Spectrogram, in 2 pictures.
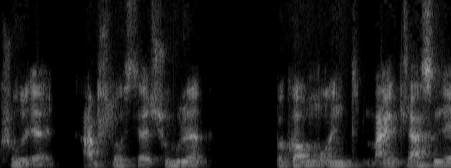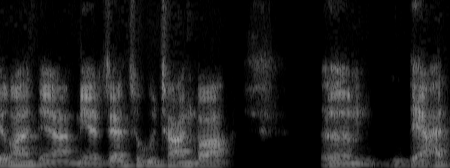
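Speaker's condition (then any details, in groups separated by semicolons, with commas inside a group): Spastic tetraparesis; all four limbs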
